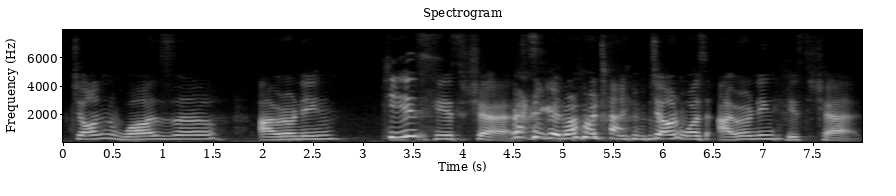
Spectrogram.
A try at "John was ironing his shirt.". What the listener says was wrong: Very good. One more time.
